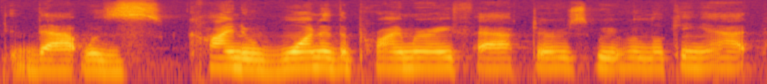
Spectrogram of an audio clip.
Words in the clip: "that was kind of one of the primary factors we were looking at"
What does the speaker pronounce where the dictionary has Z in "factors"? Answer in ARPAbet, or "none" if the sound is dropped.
Z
